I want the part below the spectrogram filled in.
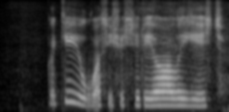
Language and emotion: Russian, sad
